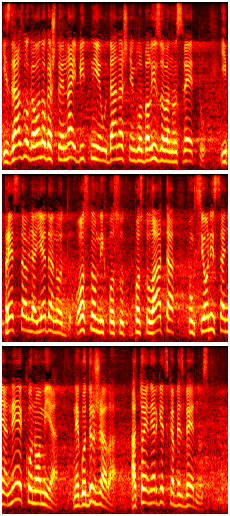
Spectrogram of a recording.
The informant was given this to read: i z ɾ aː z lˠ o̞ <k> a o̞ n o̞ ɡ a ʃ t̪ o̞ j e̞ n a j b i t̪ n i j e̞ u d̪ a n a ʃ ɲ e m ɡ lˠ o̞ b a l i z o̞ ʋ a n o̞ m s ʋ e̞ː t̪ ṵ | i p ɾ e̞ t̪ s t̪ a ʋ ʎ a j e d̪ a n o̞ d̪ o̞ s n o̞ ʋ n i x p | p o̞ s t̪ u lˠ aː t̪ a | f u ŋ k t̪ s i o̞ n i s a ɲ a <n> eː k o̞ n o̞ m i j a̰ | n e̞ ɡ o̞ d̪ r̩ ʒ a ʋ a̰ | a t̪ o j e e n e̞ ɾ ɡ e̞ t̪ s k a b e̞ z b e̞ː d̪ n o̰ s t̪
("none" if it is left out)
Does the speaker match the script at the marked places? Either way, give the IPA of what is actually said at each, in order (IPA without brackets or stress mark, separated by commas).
ɡ, n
